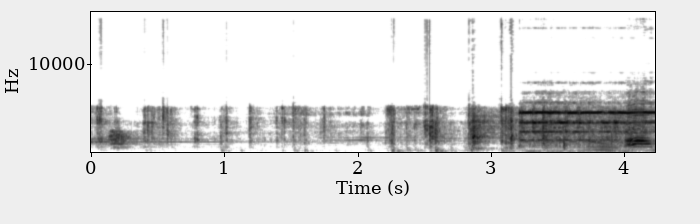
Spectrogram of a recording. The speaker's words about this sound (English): Oh, I always forget that burglar alarm. Here, let me get my other key and turn that thing off.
